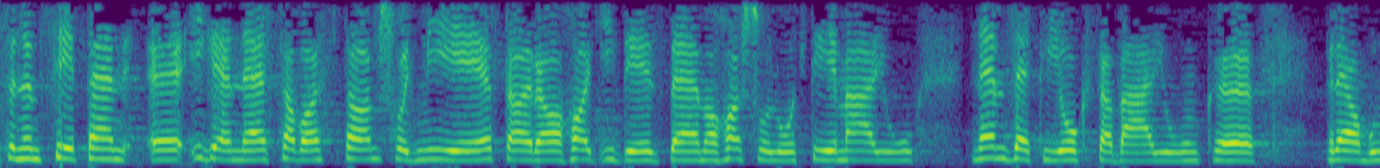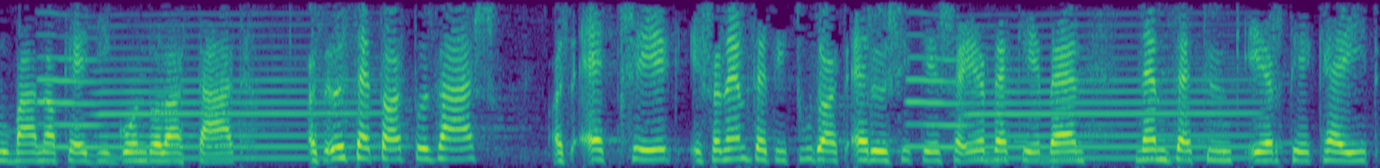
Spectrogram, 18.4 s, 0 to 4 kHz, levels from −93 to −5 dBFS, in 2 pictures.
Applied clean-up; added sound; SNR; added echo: none; Wind instrument, woodwind instrument; 13 dB; none.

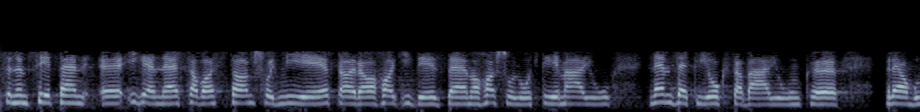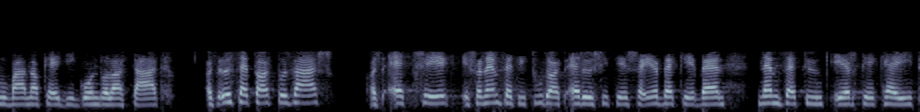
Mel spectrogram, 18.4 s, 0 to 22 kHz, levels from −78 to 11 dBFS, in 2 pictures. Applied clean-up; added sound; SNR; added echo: neural mask model Resemble Enhance denoiser.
